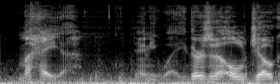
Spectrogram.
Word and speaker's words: Mexia: invariably, when people come to visit, they'll call it Mexia. Well, the locals pronounce it Mahia.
